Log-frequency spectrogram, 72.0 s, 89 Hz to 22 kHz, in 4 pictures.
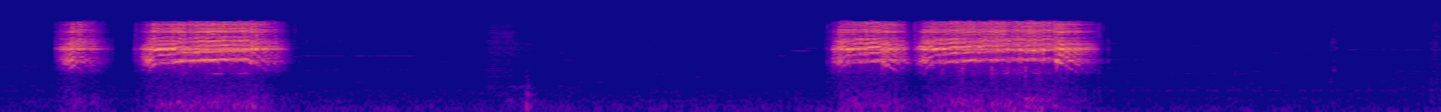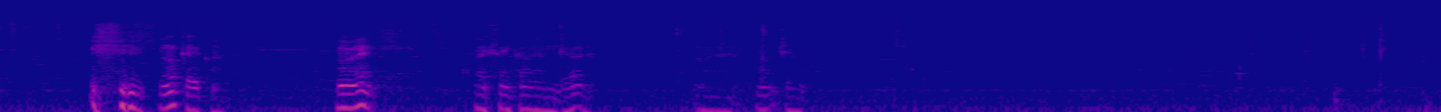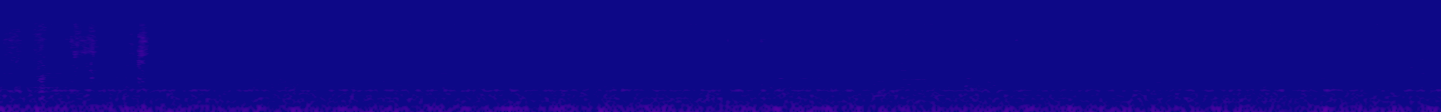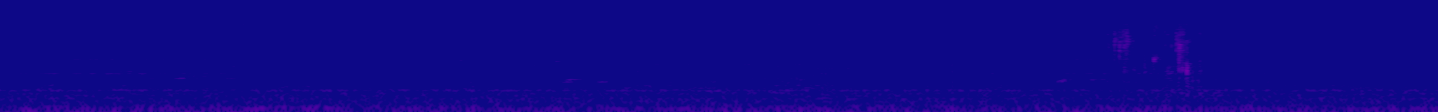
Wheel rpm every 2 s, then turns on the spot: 20, 90, 0, 0, 0, 60, 110, 0, 0, 0, 0, 0, 0, 0, 0, 0, 0, 0, 0, 0, 0, 0, 0, 0, 0, 0, 0, 0, 0, 0, 0, 0, 0, 0, 0, 0.
none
